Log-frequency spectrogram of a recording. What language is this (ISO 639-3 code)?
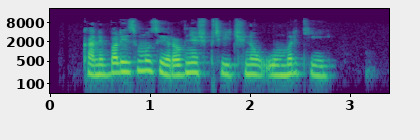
ces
